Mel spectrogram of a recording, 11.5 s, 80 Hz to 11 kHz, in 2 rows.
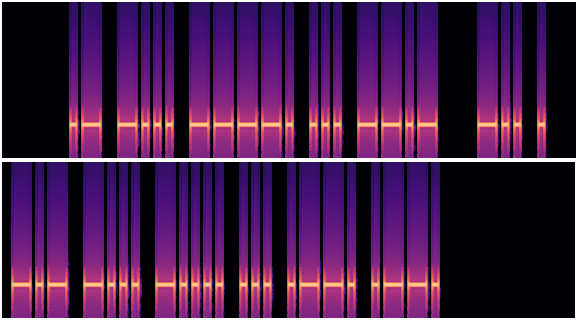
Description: Morse code, heard as a keyed tone, about 20 wpm, 700 Hz. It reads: AB9SQ DE KB6SPP
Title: USA Callsign DE Callsign 20wpm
